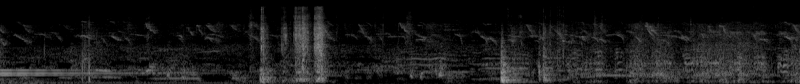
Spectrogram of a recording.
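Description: Birds chirping outdoors: many short, quick high calls, with a few sharp knocks about two and a half, three and five seconds in.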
